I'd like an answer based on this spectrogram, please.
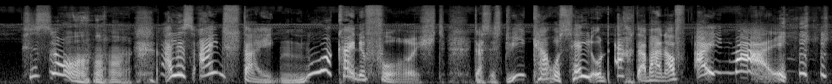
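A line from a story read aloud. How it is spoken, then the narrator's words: Witch giggling. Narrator (German): kichert die Hexe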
